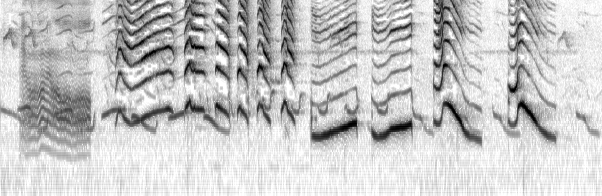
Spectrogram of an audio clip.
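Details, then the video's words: White-cheeked laughingthrush, morning singing contest with wild birds: a buzzy opening burst, then varied harmonic whistled phrases, some rising, some sharply falling, in an irregular sequence. "Khướu bạc má HÓT ĐẤU với Khướu ngoài thiên nhiên buổi sáng cực hay"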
